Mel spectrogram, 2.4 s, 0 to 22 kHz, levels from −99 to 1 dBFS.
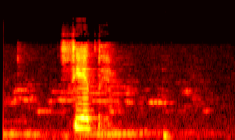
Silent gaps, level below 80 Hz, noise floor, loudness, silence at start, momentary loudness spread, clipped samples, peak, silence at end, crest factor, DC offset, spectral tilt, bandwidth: none; -60 dBFS; -62 dBFS; -22 LUFS; 0.1 s; 25 LU; under 0.1%; -4 dBFS; 0.7 s; 24 dB; under 0.1%; -2.5 dB/octave; 9.4 kHz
